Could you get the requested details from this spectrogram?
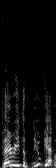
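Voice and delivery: very high, incredulous squawk; retold exasperated outburst. Emotional student to his literal-minded partner, exasperated and incredulous. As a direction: throw the word back at him, voice leaping up.

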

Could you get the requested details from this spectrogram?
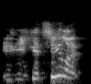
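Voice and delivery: ordinary delivery

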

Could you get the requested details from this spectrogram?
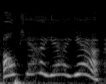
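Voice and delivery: mock eager agreement. Stranger gushing at a first meeting, mock eager high voice. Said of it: "and they're like".

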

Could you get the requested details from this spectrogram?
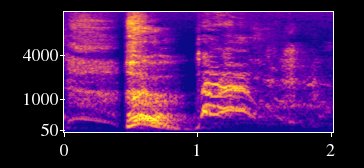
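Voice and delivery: high, sharp gasp for breath; squeaky exaggerated gasp; imitated child gasp. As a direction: mimic a toddler's big inhale. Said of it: "She goes".

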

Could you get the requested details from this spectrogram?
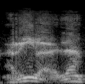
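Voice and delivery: usual speaking voice

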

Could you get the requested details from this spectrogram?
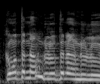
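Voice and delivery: high-pitched, urgent calming down; retold flustered teacher trying to settle someone; acted panic. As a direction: try to soothe while panicking yourself. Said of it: "Saya kan jadi panik juga".

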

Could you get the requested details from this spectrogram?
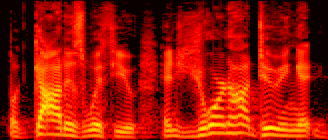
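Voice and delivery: ordinary talk

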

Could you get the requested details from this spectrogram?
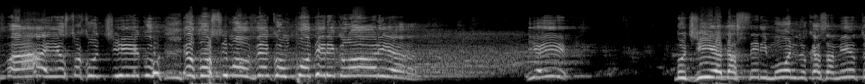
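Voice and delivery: loud, fervent pulpit preaching; preaching at full force. Acted. Pastor stirring his congregation, loud fervent preaching. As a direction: preach it out, building the fire.

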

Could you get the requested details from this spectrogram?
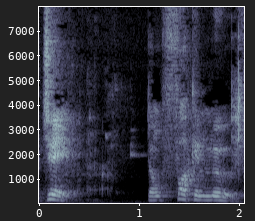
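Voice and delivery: imitating a mom's stern order. Mom catching her high son, stern.

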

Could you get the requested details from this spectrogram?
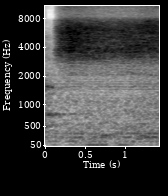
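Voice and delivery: long unvoiced hissing s; snake hiss. Shown as a demonstration. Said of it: "yang S kayak ular".

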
